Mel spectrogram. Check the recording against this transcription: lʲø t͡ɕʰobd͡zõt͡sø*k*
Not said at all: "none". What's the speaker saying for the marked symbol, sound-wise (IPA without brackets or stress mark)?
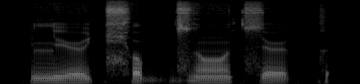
k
